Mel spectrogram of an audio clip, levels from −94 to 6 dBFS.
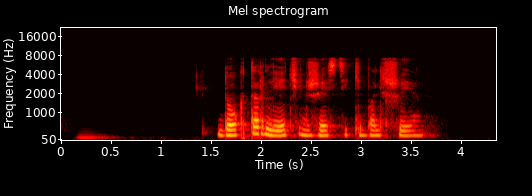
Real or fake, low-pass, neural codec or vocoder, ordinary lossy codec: real; 7.2 kHz; none; none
